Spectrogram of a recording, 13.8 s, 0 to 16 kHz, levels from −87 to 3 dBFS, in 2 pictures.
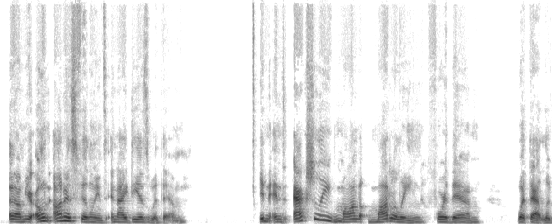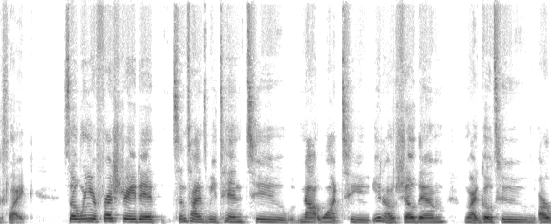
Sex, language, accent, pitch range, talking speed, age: female, English, American, 170-235 Hz, 175 wpm, 30-49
